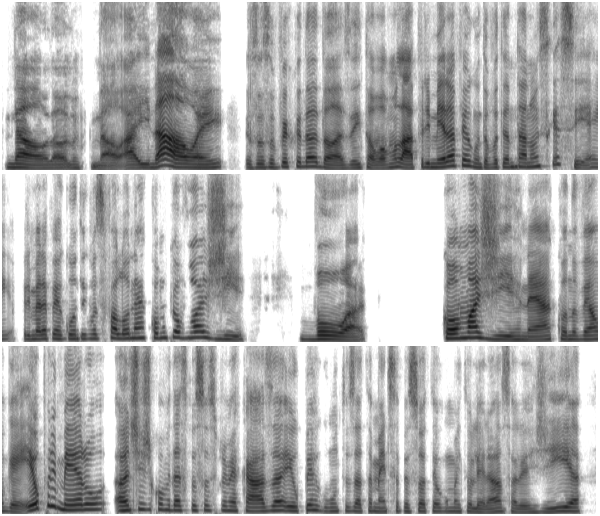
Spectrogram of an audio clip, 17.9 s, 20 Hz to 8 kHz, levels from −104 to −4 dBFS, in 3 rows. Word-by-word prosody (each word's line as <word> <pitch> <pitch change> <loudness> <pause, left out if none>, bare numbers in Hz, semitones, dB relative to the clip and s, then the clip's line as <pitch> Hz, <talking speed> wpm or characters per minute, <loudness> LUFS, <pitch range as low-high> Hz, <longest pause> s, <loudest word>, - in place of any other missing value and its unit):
não, 160 -4 +3
não, - - -3
n 155 0 -9
não - - -3
aí 150 +2 +1
não 170 -1 +8
hein, 165 +3 -1 0.2
eu 165 - -9
sou 170 +1 -5
super 180 +3 -4
cuidadosa. 160 -10 0
Então, 160 -3 -4
vamos 150 +7 -2
lá, 155 - +8
primeira 185 +7 +2
pergunta 240 -10 -3
eu - - -8
vou 170 - -6
tentar 195 +2 -1
não 195 +2 -4
esquecer, 220 - -5
hein, 185 +1 -12
primeira 185 +2 -2
pergunta 200 0 -5
que - - -11
você 205 0 -7
falou, 220 -3 -1
né, 235 +1 -2
como 240 0 -6
é - - -8
que 275 - -12
eu 265 - -1
vou 250 +2 -3
agir? 185 -10 -4 0.5
Boa, 170 -2 +2 0.8
como 225 +3 +6
agir, 175 -10 +3
né, 160 +2 +3
quando 175 -2 -6
vem 175 +1 -1
alguém, 180 -3 -2
eu - - +6
primeiro 260 - +1
antes 230 +6 +1
de 255 - -8
convidar 240 -3 -4
as 225 - -6
pessoas 225 -1 -6
para 220 - -10
minha 205 -1 -4
casa 195 +3 +2
eu 200 -1 -2
pergunto 190 -4 -8
exatamente 175 -2 -7
se 185 - -11
a - - -18
pessoa 175 0 -5
tem 175 - -10
alguma 170 0 -10
intolerância, 165 0 -5
alergia, 155 +5 -4
185 Hz, 205 wpm, -22 LUFS, 165-215 Hz, 0.8 s, não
